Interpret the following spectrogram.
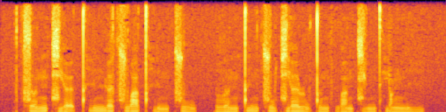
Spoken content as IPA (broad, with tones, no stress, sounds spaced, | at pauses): t͡s ə˧˥ n t͡ɕ j ɛ̰˨˩ t̪ʰ i˥˧ n̪ ɥ ɛ˥˧ t͡s w ä˥˩ t̪ʰ ḭ˨˩ n t͡s u˥˩ | l ə˧˥ n t̪ i˥˧ ŋ t͡s u˥˩ t͡ɕ j ɛ˥ ɻ ṵ˨˩ t̪ ə˥˩ n f w a˧˥ n t͡ɕ i˧˥ ŋ t̪ʰ j ɑ˧ ŋ n̪ i˧˥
